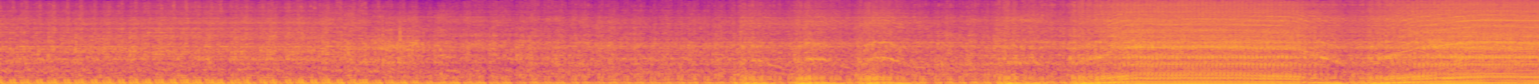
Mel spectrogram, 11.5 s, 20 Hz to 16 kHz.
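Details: Honda Hornet 250: small four-cylinder idling with an uneven, rough pulse and revving up and down unevenly; abnormal engine noise, cause unknown.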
